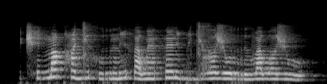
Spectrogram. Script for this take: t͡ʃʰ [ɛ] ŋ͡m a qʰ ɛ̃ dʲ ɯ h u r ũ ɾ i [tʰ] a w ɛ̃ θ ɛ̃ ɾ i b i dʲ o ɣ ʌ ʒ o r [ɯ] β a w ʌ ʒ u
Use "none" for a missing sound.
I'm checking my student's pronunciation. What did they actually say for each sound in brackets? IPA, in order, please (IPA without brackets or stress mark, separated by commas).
e, θ, ɯ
